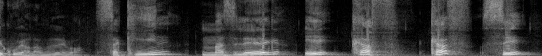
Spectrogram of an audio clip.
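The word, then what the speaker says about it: סכין: D'accord, le noun à la fin, le noun sofit, que vous voyez à la fin, n'est pas vocalisé, il se prononce en e muet. Sa, ki, n. Sakin.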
